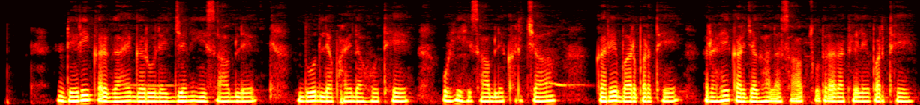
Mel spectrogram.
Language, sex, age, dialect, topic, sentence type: Chhattisgarhi, male, 56-60, Northern/Bhandar, agriculture, statement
